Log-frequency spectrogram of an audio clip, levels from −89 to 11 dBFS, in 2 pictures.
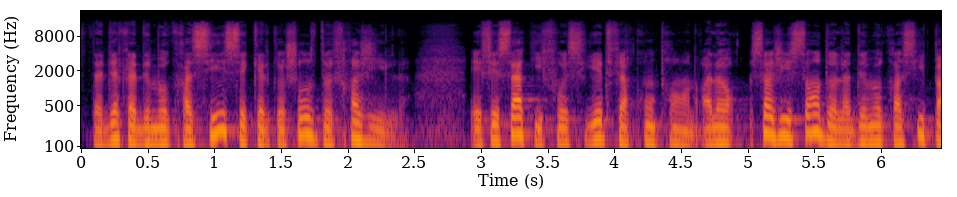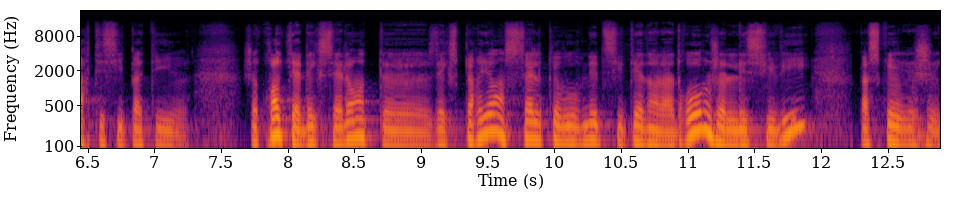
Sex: male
